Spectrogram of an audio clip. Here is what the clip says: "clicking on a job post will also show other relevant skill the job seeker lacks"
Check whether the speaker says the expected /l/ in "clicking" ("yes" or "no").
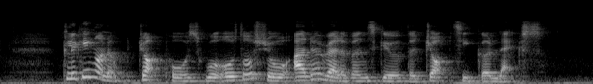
yes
